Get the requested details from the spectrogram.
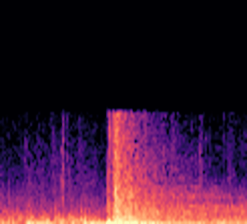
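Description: A gunshot cracks sharply and echoes.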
